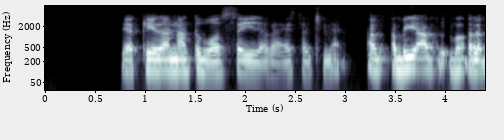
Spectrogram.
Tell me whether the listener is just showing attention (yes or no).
yes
